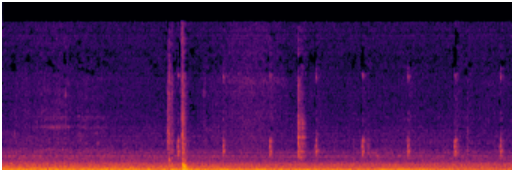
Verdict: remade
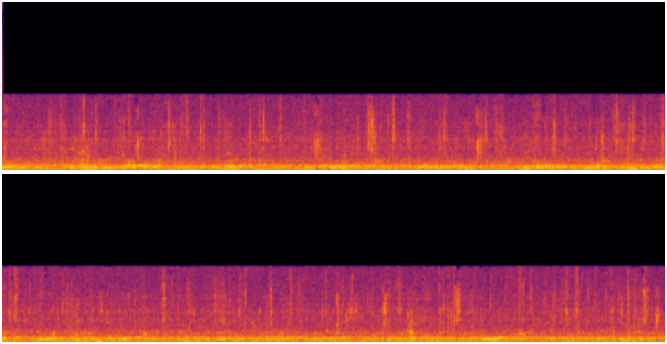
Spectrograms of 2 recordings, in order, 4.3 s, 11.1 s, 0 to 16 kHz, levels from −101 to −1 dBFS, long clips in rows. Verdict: remade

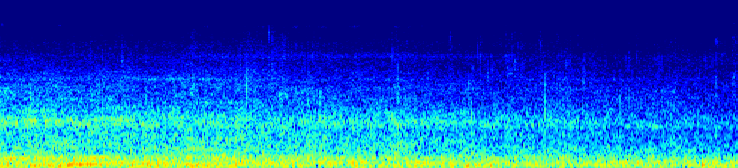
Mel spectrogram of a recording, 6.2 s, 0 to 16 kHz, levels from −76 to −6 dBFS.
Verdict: recorded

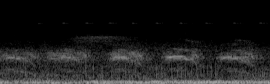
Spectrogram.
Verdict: recorded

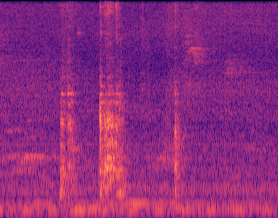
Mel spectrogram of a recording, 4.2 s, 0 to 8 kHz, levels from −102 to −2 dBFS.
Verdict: recorded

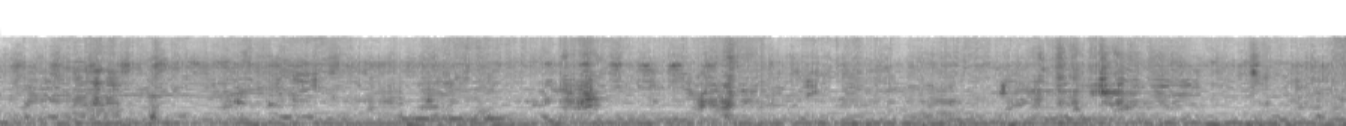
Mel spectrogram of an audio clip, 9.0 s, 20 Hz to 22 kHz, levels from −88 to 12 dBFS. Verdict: remade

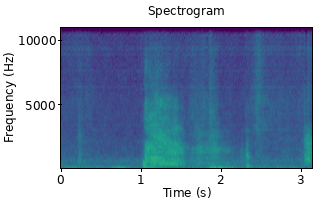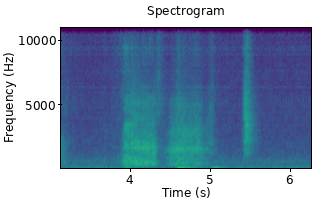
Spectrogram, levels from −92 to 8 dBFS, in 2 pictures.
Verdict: remade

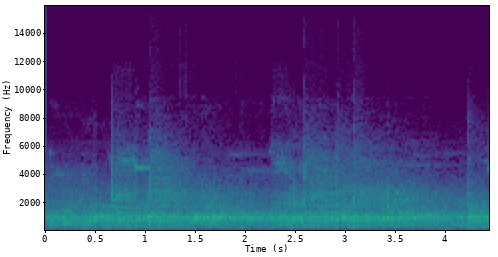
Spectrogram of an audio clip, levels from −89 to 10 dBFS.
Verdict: recorded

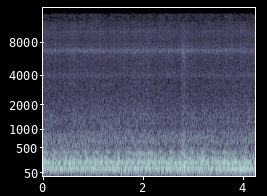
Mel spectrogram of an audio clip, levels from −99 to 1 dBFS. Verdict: recorded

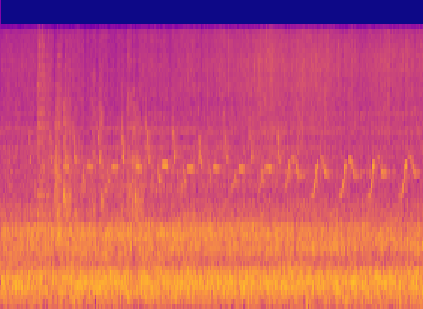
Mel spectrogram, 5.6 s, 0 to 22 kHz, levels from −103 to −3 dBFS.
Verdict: recorded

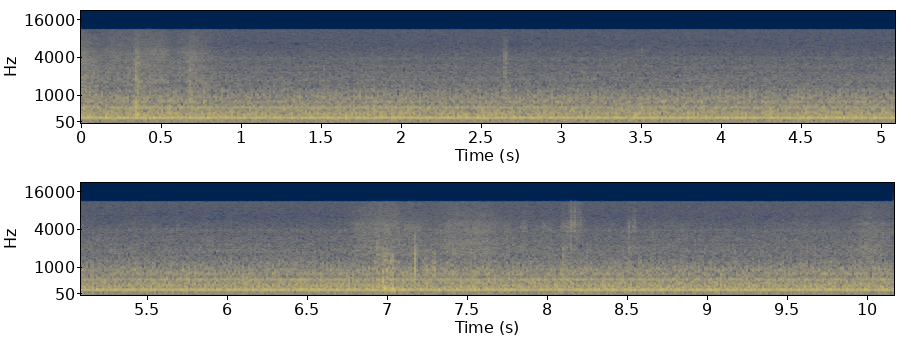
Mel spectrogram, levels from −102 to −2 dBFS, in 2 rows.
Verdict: remade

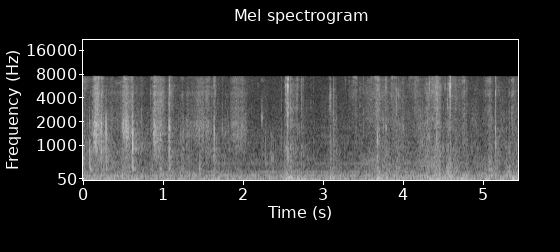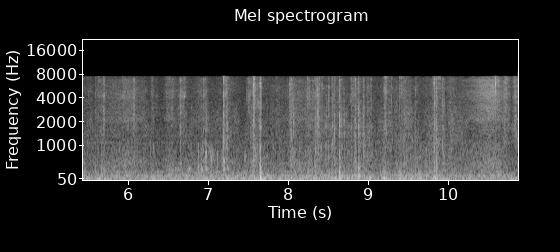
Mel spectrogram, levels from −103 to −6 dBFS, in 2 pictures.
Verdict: recorded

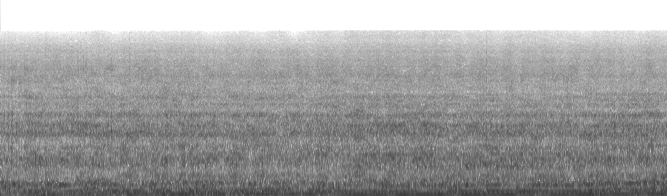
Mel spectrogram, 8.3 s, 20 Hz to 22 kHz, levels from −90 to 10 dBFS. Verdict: remade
